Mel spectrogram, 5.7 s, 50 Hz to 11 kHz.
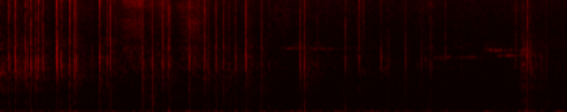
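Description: Long nails tap and scratch a pink plastic eye mask filled with gel beads lying flat, making quick, sharp, crackly clicks. The taps are quiet and dry and die away almost instantly, with a few faint scraping tones near 2 kHz between them.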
